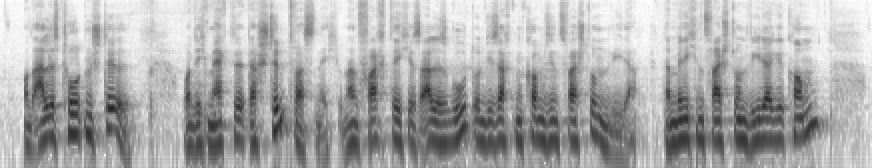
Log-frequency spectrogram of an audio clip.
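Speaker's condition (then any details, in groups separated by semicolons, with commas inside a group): No condition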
